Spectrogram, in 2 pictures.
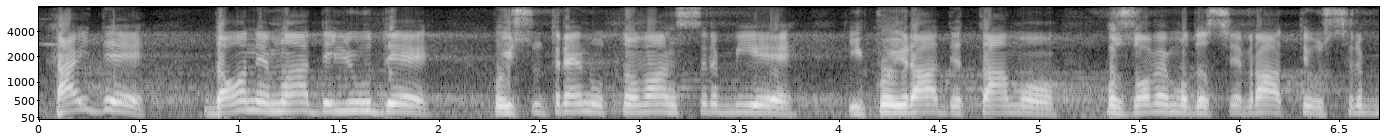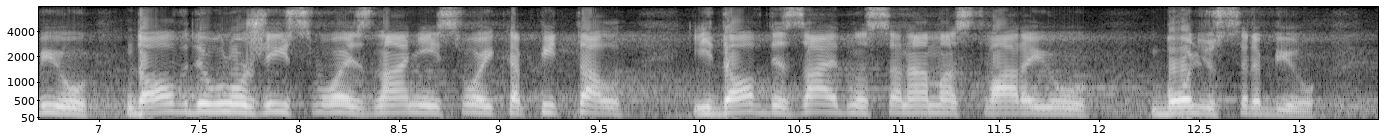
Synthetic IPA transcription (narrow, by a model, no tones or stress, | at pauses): xajd̪e̞ | d̪ao̞ne̞mlˠaːd̪e̞ʎuːd̪e̞ | ko̞jisut̪ɾe̞nut̪no̞ʋansr̩bije | iko̞jiɾaːd̪e̞t̪amo̞po̞zo̞ʋemod̪aseʋɾaːt̪e̞usr̩biju | d̪ao̞ːʋd̪eulˠo̞ʒiisʋo̞je̞znaːɲe̞isʋo̞ːjkapit̪al | id̪ao̞ːʋd̪e̞zaje̞d̪no̞sanamast̪ʋaːɾaju | bo̞ʎusr̩bijṵ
